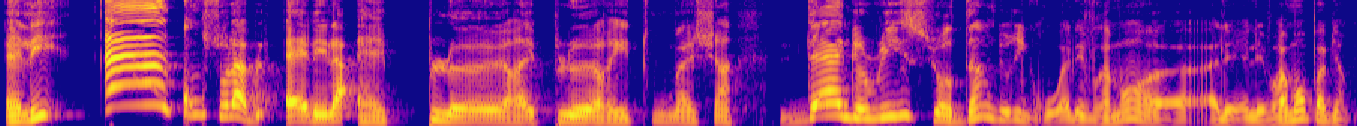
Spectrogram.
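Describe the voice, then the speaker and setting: A man telling a story casually to his viewers, in an animated, slangy way, often laughing at himself. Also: medium pitch, fairly quick. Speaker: streamer.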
